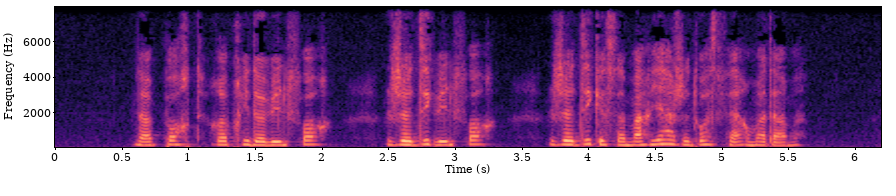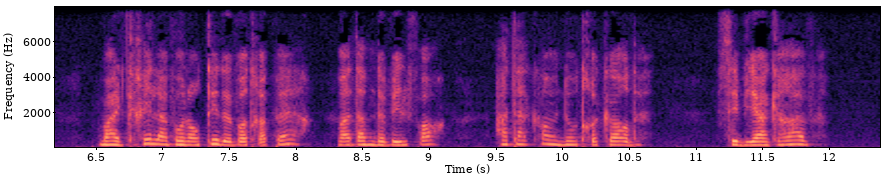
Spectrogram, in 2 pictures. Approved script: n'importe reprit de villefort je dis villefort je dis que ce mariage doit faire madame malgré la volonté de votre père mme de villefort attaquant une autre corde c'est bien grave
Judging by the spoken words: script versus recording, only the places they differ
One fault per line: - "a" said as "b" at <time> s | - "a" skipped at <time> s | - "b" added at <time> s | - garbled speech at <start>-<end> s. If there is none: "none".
none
